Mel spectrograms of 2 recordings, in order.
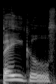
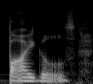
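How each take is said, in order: First: It is said in a Lithuanian Yiddish accent. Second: It is said in a Polish Yiddish accent.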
